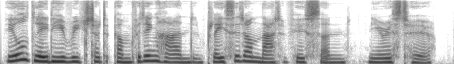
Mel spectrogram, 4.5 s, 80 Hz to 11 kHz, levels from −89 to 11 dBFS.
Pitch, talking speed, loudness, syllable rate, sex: 210 Hz, 240 wpm, -18 LUFS, 5.9 syllables/s, female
